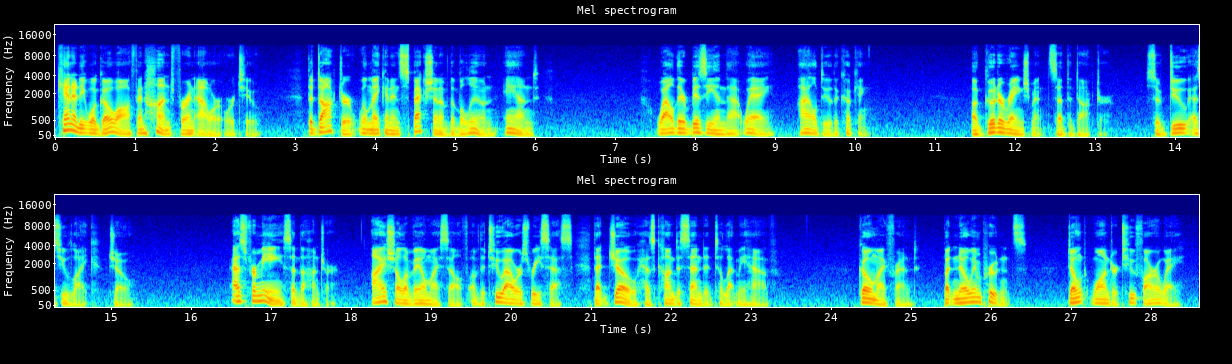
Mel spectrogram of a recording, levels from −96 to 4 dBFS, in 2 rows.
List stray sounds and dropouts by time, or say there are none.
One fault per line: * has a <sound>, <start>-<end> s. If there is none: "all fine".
all fine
